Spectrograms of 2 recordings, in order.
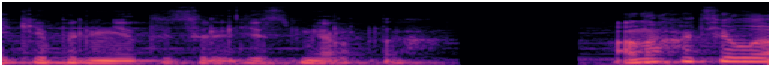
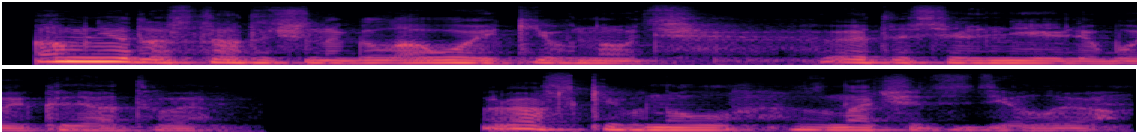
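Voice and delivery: низкий властный бас; 3 semitones lower, slower than usual. A narrator's reading. Зевс властно объясняет.

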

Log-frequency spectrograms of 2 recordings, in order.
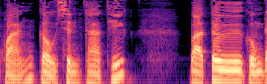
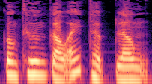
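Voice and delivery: tearful pleading; 9 semitones higher than usual. A narrator's reading. Mai pleading with her mother through tears, high-pitched. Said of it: "Tuyết Mai bây giờ mới khóc theo rồi nói trong nghẹn ngào".

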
